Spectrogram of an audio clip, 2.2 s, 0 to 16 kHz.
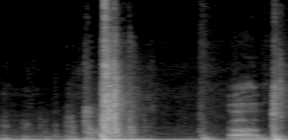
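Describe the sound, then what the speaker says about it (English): A sliding bedroom door in a 2022 Georgetown GT5 34H5 RV rolls and thuds shut, a short close sound followed by a second knock, with a voice around it. "Have a sliding door here to close that off."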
